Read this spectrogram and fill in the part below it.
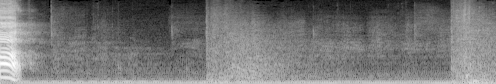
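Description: Gunfire in the survival horror video game The Evil Within: a sharp, loud shot opens the clip, followed by a quieter stretch with a brief burst in the middle and another abrupt blast at the end.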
